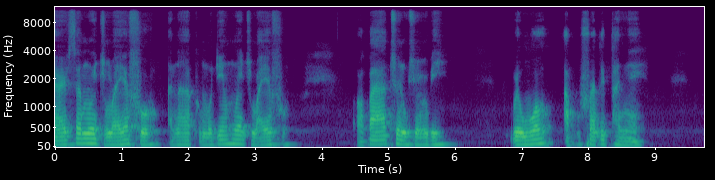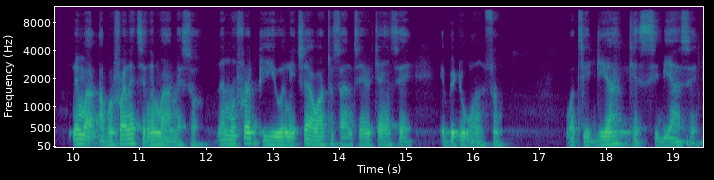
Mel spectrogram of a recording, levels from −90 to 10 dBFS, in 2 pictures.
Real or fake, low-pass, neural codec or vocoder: fake; 10.8 kHz; autoencoder, 48 kHz, 32 numbers a frame, DAC-VAE, trained on Japanese speech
